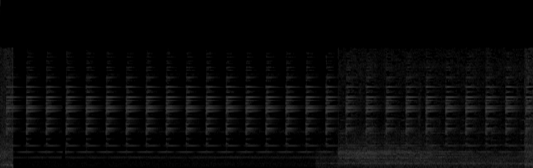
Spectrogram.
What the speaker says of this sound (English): But we are passing an AI train, a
